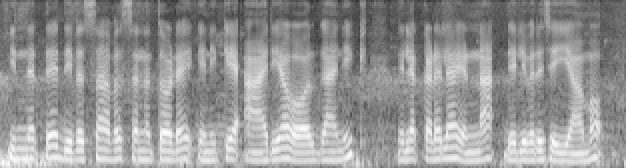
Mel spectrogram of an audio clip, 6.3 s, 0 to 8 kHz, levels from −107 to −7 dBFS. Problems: constant background noise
